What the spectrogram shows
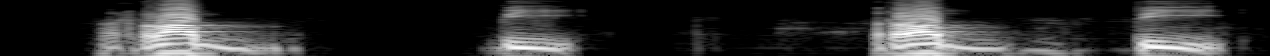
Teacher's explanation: Masuk ke ba tasydid. Ba tasydid berarti ada tekanan. Dan karena sifat syiddah, maka seperti tertahan sejenak.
